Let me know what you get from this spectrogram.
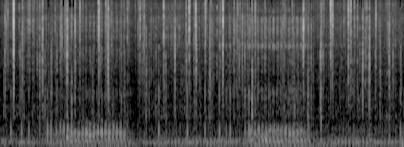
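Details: Sleeping domestic cat purring beside a fireplace; two rounded swells of low, buzzing purr roughly two and a half seconds apart, each followed by a quieter lull, overlaid with bright crackling and popping of burning wood.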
